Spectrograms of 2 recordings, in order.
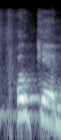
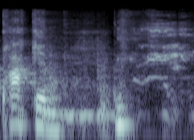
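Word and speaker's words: Pokkén: It's Pokken, not Pokken.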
